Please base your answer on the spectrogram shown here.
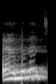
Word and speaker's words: eminent: It is important to take note that all these words has the stress on the very first syllable. Now, eminent is used to describe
